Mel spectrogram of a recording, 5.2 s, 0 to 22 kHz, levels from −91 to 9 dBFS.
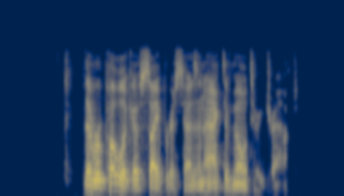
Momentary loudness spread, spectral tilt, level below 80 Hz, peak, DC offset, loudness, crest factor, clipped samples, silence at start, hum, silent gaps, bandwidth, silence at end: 17 LU; -4.5 dB/octave; -64 dBFS; -2 dBFS; under 0.1%; -19 LUFS; 18 dB; under 0.1%; 0.95 s; none; 1.16-1.23 s; 7.8 kHz; 1 s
